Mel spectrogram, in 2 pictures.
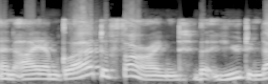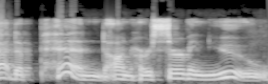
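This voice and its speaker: A woman's put-on character voice, very deep and low, fairly slow with lively intonation, very even loudness and hardly any pauses. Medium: read story. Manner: dry, ironic.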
